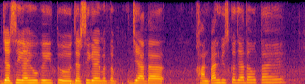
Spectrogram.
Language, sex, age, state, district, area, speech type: Urdu, female, 30-45, Uttar Pradesh, Mirzapur, rural, spontaneous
